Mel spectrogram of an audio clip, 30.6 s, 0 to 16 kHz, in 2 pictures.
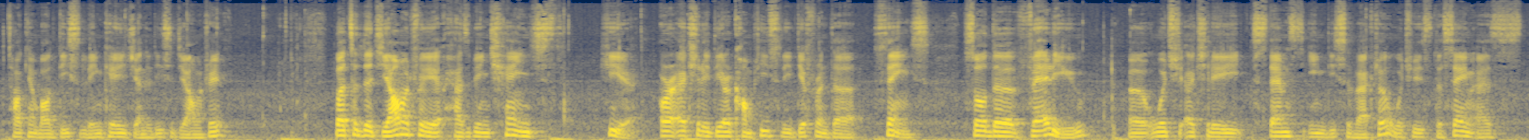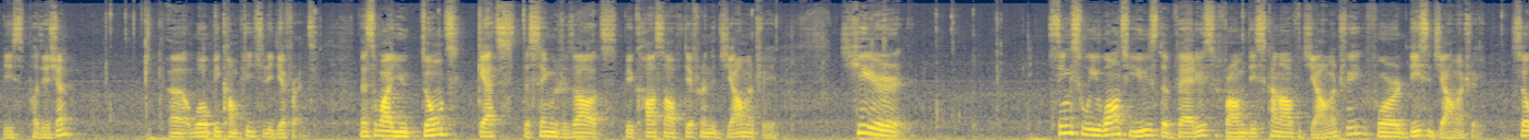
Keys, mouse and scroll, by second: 0.7-1.3 d, 1.4 click, 2.0 d, 2.2 d, 2.3 right click, 2.8 d, 3.2-5.5 middle drag, 5.5 d, 5.8 click, 6.5-6.8 d, 10.6-12.8 middle drag, 12.8 drag, 14.2 click, 15.3-16.6 drag, 16.8 x, 17.4 d, 17.5 click, 18.2-18.5 d, 19.1 d, 19.8-21.1 middle drag, 21.3-24.1 ctrl+middle drag, 24.1 ctrl+a, 25.1-27.7 middle drag, 27.7 d, 27.9 click, 28.4-30.4 d, 30.5 click.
